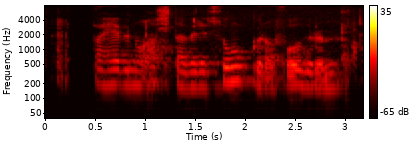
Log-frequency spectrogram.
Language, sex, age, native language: Icelandic, female, 13, Icelandic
